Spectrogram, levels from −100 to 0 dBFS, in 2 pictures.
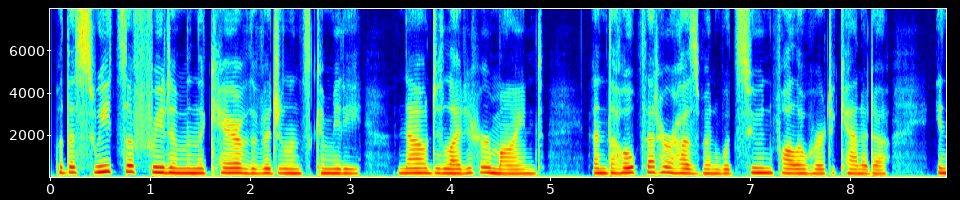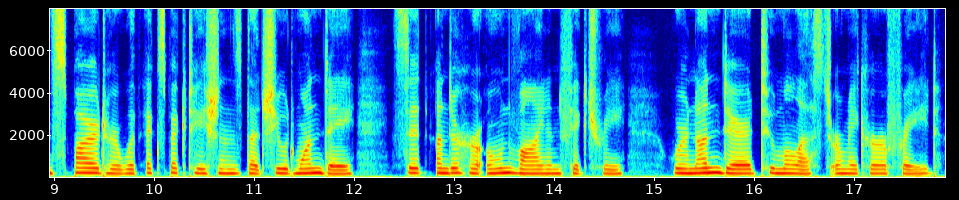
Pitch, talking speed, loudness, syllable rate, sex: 210 Hz, 180 wpm, -17 LUFS, 5.0 syllables/s, female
